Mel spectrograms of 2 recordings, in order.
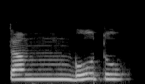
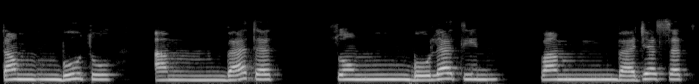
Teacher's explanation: نون کی ساؤنڈ نہیں آ رہی، غنہ کی وجہ سے نون ناک میں جا رہا ہے، اور میم کی ساؤنڈ ہم نے پڑھنی ہے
